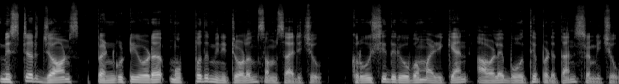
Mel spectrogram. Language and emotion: Malayalam, neutral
